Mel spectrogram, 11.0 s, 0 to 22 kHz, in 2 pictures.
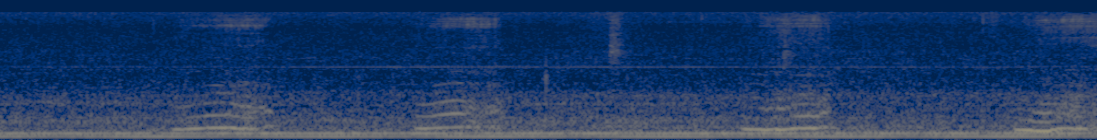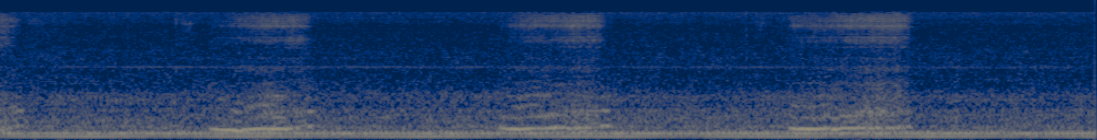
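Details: Cat snoring: soft, squeaky little snores with each breath, about 40 a minute, over a steady mechanical hum.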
